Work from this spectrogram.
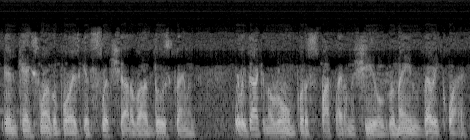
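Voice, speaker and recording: Morose low-voiced club caretaker. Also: male voice, expressive, a little fast, narrow, tinny audio. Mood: wry, mournful. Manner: terse, wry, streetwise phrasing. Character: morose, laconic male veterans' club caretaker. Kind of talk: 1940s radio drama acting. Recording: noisy, band-limited old radio recording.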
